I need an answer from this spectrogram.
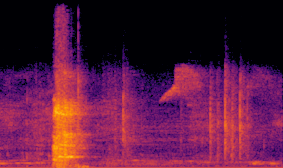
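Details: Household dog that fails to recognise the owner's wife barks at her: a single loud, harsh bark partway through, followed by faint clicks and low background hum.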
